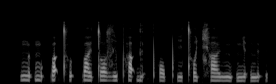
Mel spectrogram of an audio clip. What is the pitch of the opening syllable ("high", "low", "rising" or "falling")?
high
